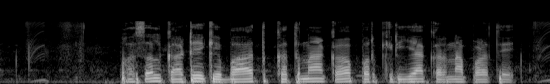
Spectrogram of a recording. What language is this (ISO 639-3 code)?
hne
